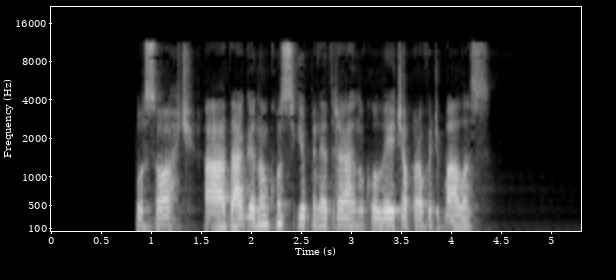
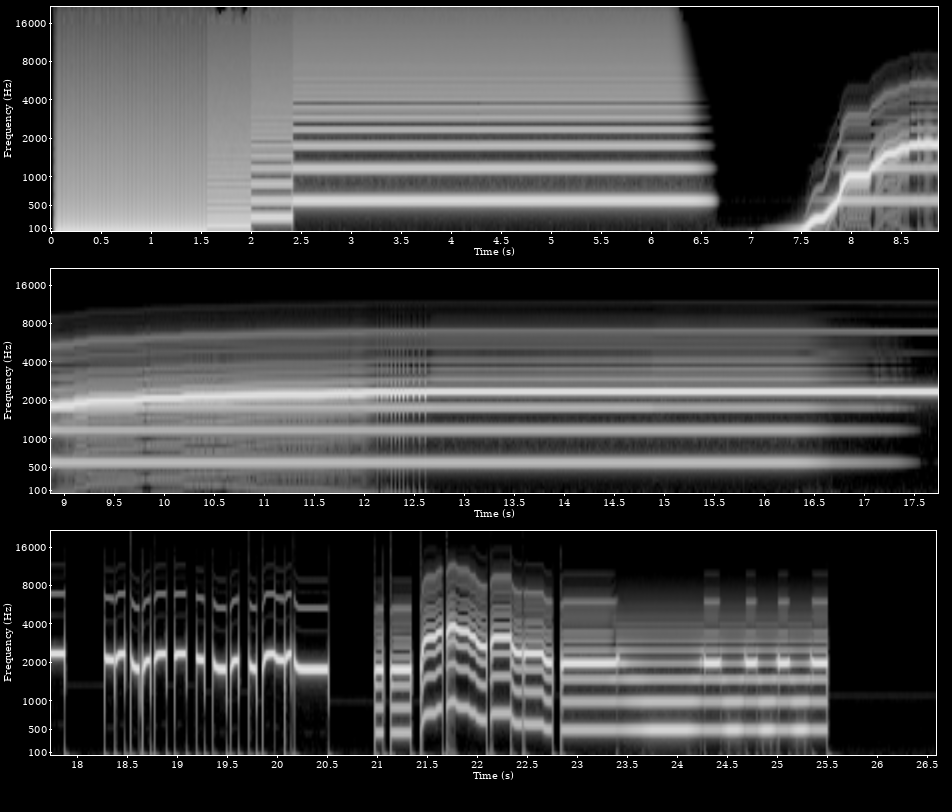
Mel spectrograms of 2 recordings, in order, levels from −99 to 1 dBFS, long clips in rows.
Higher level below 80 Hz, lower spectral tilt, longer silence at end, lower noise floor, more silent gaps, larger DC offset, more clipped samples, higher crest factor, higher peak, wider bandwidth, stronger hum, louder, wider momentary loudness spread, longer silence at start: second, -56 dBFS vs -30 dBFS; first, -5 dB/octave vs -3 dB/octave; second, 0.95 s vs 1.1 s; second, -82 dBFS vs -86 dBFS; neither; neither; neither; first, 20 dB vs 8 dB; about the same, -4 dBFS vs -6 dBFS; second, 11.5 kHz vs over 20 kHz; first, 60 Hz at -45 dBFS vs none; second, -22 LUFS vs -10 LUFS; about the same, 8 LU vs 9 LU; first, 0.85 s vs 0 s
